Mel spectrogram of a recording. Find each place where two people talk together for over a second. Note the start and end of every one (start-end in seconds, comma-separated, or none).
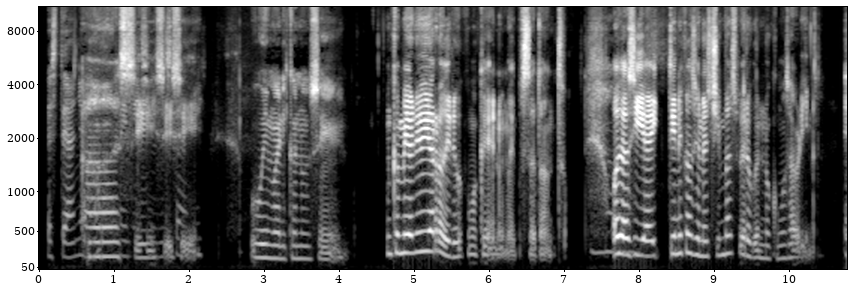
0.6-2.2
